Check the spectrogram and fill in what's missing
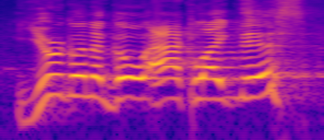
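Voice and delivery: high, loud exasperated parent voice; scolding parent. Retold or imitated. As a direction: tell off a kid like a fed-up parent. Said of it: "every parent has asked their kid this".

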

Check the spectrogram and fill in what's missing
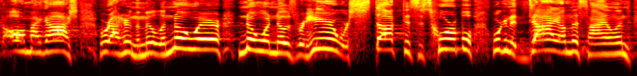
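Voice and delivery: hammed-up rising panic; freaking out. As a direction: play a castaway panicking in a joke. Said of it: "one of the guys starts freaking out".

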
